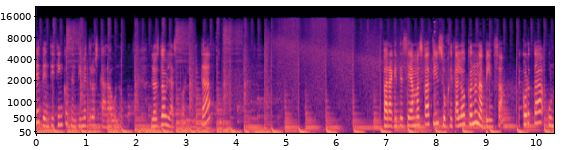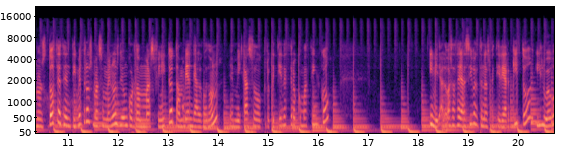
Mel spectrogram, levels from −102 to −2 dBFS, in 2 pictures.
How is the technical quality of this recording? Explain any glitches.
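Three brief glitches mar the recording, all of the corrupt frame decoded kind: 3.58–3.74 s, 7.89–7.97 s and 13.28–13.30 s. Damaged compressed frames were decoded anyway, so misread gains and codes put energy at the wrong frequencies, giving short chirps or noise blips peaking around -20 dBFS (about -15 dBFS at 7.9 s). A spectrogram shows narrow vertical smears; the waveform shows small spiky bursts.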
